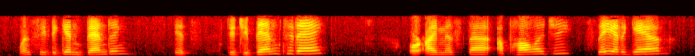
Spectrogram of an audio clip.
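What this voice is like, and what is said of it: Southern American accent. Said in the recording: “my southern accent jumped out on me”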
